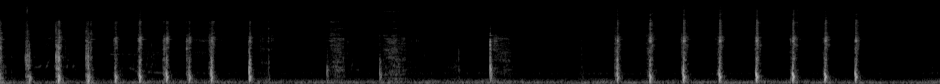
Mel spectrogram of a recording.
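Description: Knife chopping walnuts on a wooden cutting board: rapid, even strikes about three to four a second. The chopping stops for about three seconds, with a few soft rustles, then resumes.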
